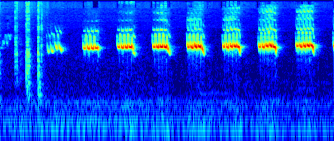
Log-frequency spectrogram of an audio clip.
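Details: A Chinese francolin chick peeps for its mother. After a few faint clicks, loud high notes, each dropping at the tail, repeat briskly about three times per second.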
